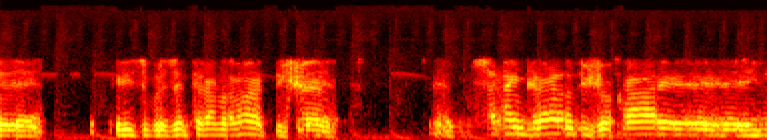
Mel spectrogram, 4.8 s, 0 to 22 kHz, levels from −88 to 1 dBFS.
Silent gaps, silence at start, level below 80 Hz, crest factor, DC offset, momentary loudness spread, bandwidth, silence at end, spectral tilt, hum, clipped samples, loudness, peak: none; 0 s; -56 dBFS; 16 dB; under 0.1%; 11 LU; 17 kHz; 0 s; -7 dB/octave; none; under 0.1%; -22 LUFS; -6 dBFS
